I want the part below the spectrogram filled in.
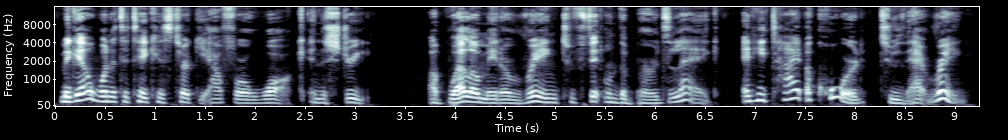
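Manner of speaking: usual speaking voice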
